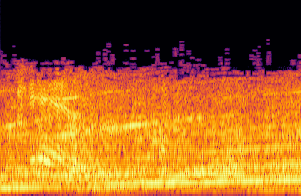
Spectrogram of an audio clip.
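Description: A car roars loud, its engine whine climbing steadily in pitch with a screeching edge as it is driven hard round a sharp curve, continuous for about two seconds.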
